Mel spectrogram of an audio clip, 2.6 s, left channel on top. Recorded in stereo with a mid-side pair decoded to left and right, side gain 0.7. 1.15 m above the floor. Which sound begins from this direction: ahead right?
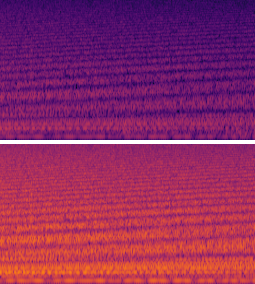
A drone, at 0.0 s.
